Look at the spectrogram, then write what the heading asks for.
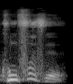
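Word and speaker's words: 孔夫子: 컨퓨셔니즘이란 영어 단어는 컨퓨셔스, 공자란 데서 왔고, 컨퓨셔스의 원발음은 궁푸즈, 중국말로 공부자.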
